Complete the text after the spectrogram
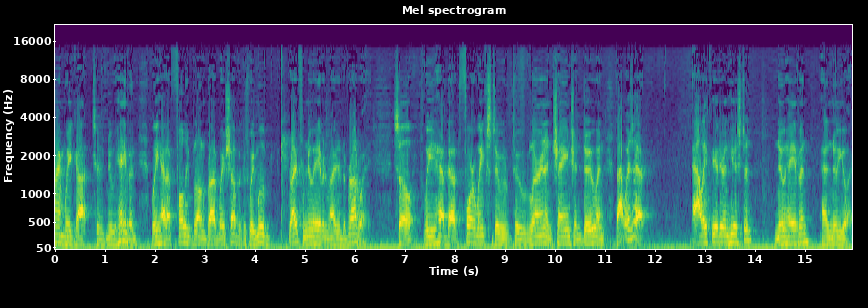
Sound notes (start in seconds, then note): none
